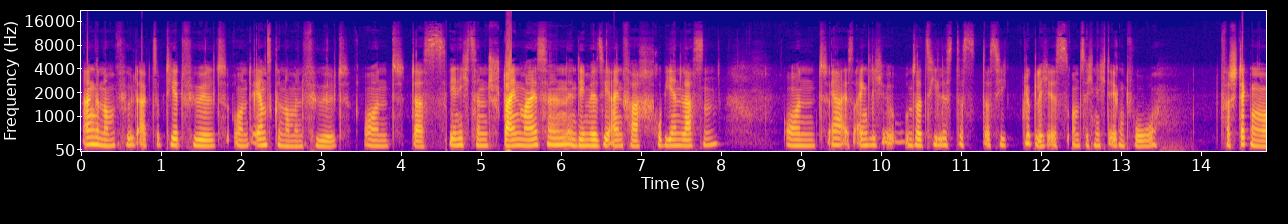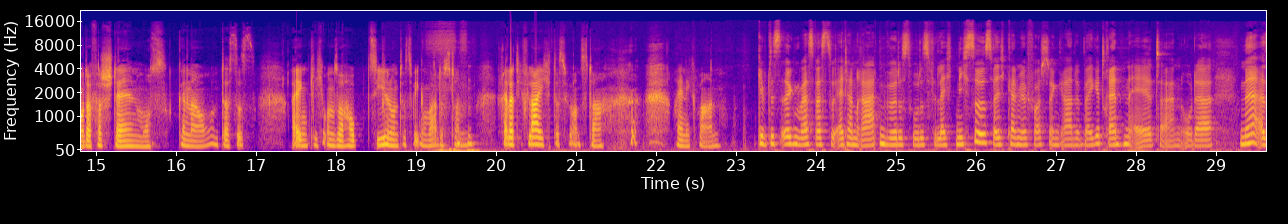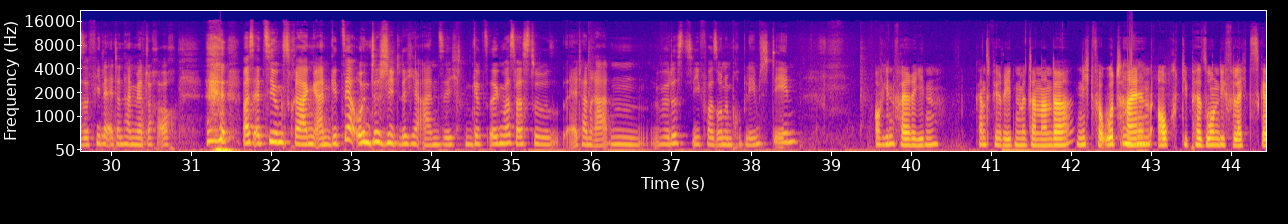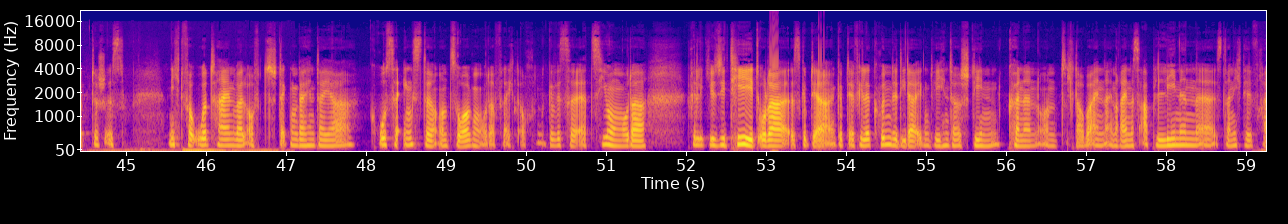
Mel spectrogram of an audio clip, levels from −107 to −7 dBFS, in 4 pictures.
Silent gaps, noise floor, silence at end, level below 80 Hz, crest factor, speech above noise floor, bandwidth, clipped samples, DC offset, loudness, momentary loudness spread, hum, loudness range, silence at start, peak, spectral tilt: none; -58 dBFS; 0 s; -38 dBFS; 22 dB; 37 dB; 15.5 kHz; under 0.1%; under 0.1%; -21 LUFS; 13 LU; none; 9 LU; 0 s; 0 dBFS; -5 dB/octave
